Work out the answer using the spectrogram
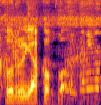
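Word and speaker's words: Kuru Iakopo: Kuruyako po.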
